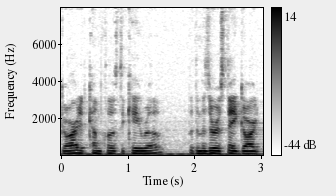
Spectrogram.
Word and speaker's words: Cairo: kind of seal off cairo here cairo rather i think it's pronounced and that's kind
